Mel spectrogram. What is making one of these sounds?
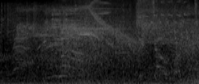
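An energy blast surges with a loud sweeping whoosh.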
